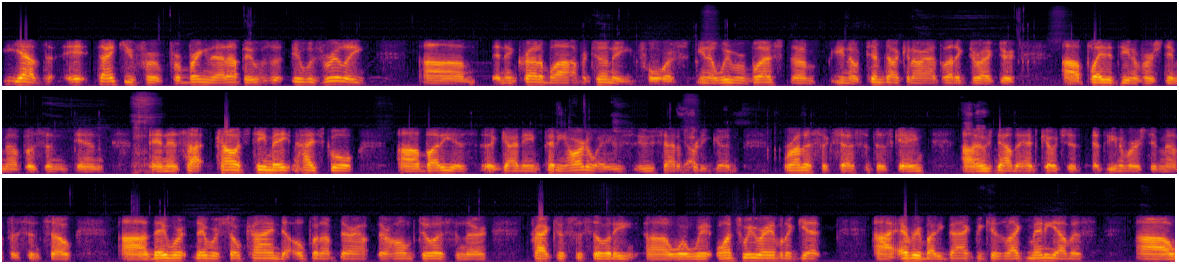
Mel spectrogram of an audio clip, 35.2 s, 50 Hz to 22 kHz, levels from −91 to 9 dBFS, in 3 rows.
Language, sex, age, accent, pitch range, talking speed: English, male, 50-69, American, 115-135 Hz, 205 wpm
